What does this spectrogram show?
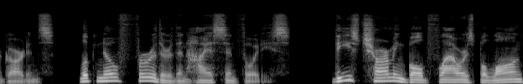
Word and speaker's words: Hyacinthoides: How to pronounce hyasinthoides? The name Hyasinthoides might seem like a tongue twister at first. Here's how to break it down. Hyasin, like the flower hyin. Oi, pronounced oi as in boy.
